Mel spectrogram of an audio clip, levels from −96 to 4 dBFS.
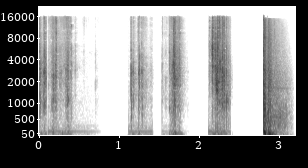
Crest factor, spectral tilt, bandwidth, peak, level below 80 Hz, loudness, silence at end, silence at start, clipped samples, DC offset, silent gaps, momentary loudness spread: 26 dB; -2 dB/octave; 16.5 kHz; -2 dBFS; -36 dBFS; -23 LUFS; 0.1 s; 0 s; under 0.1%; under 0.1%; 0.78-1.10 s, 1.44-1.54 s, 1.90-2.12 s, 2.43-2.81 s; 17 LU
